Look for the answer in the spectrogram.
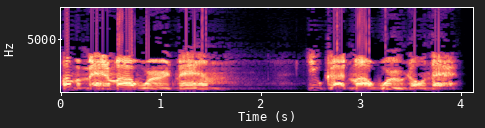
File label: conversation; Left 4 Dead 2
